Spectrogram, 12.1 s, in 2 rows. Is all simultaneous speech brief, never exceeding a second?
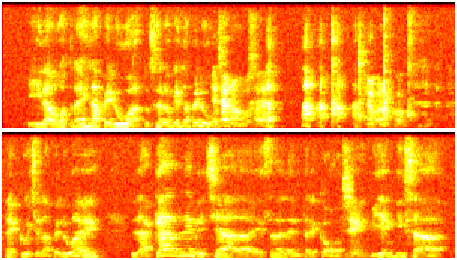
Yes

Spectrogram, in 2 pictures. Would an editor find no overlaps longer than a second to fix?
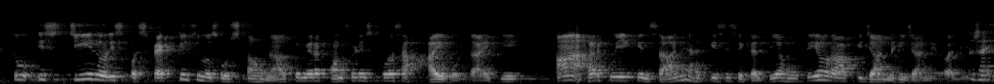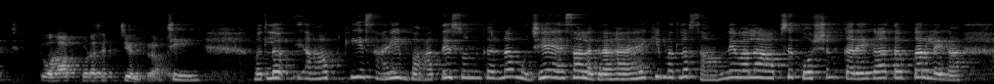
Yes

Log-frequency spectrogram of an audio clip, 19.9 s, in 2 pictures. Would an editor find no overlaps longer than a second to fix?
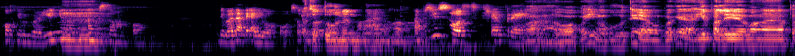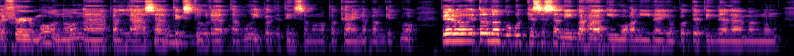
No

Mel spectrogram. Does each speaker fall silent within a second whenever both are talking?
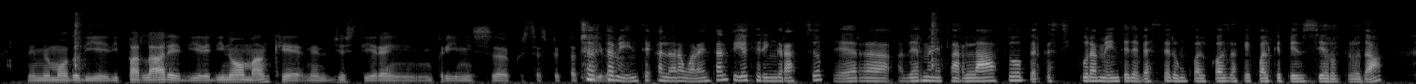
Yes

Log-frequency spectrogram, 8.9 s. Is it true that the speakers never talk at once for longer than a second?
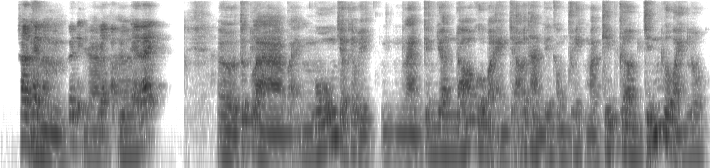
No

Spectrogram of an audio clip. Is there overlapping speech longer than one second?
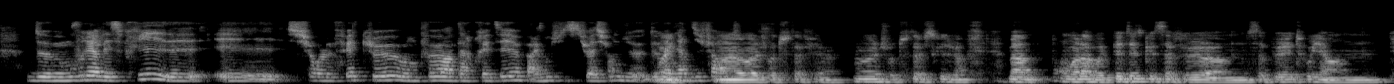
No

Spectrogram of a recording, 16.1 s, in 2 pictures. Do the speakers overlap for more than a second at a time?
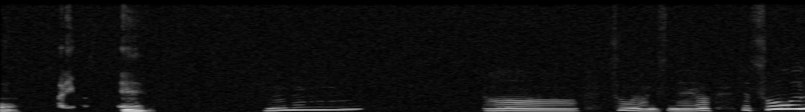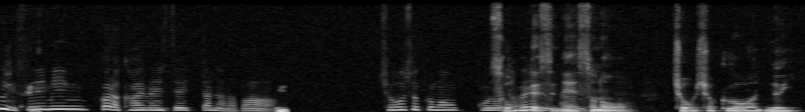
Yes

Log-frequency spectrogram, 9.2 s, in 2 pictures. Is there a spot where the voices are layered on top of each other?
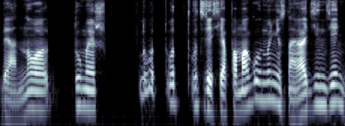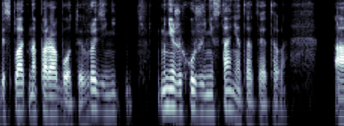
No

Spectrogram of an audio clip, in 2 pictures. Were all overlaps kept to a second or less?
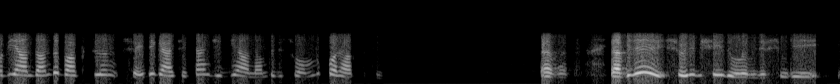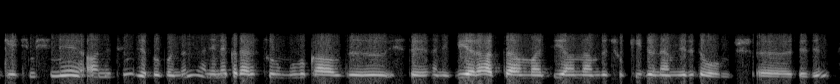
Yes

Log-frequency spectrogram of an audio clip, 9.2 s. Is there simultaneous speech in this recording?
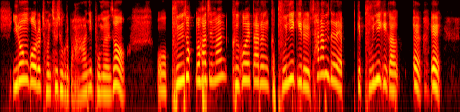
No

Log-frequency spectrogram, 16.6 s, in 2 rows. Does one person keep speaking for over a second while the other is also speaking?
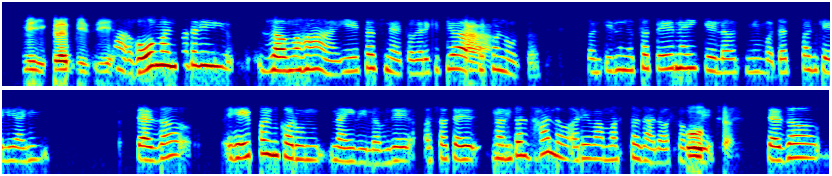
No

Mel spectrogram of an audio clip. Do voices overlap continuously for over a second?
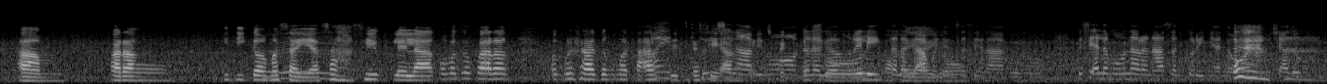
Yes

